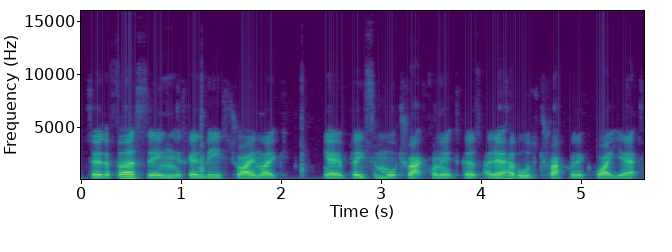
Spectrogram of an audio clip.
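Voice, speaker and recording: A man with a slight sore throat, slightly croaky, chatting casually as he hosts a game playthrough, rambling with lots of fillers. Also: medium pitch, fast, dull audio. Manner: rambling, many fillers and restarts. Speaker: gaming video host. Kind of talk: casual let's-play commentary.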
